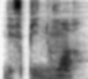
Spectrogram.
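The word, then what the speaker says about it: Despinoy: Despinois. We don't pronounce the S.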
